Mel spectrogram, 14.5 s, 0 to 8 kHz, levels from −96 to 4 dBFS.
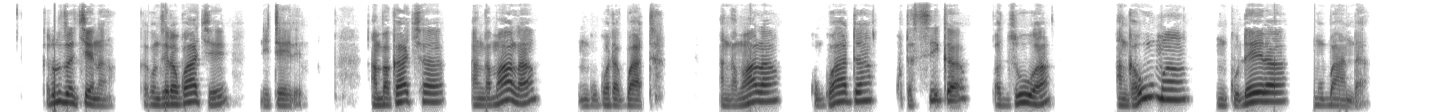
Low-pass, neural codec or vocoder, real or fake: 7.2 kHz; none; real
